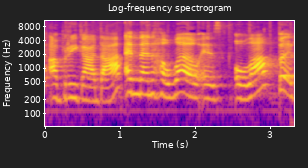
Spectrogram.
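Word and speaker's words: olá: And then hello is ola, but it's actually not an h o l. It's just o pronounced the same way.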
